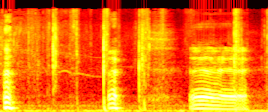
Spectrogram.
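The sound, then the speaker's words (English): A few short, crisp bursts of a deck of cards being shuffled, spaced irregularly, with a man's voice speaking briefly between them. “Alright, shuffle, shuffle, shuffle.”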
